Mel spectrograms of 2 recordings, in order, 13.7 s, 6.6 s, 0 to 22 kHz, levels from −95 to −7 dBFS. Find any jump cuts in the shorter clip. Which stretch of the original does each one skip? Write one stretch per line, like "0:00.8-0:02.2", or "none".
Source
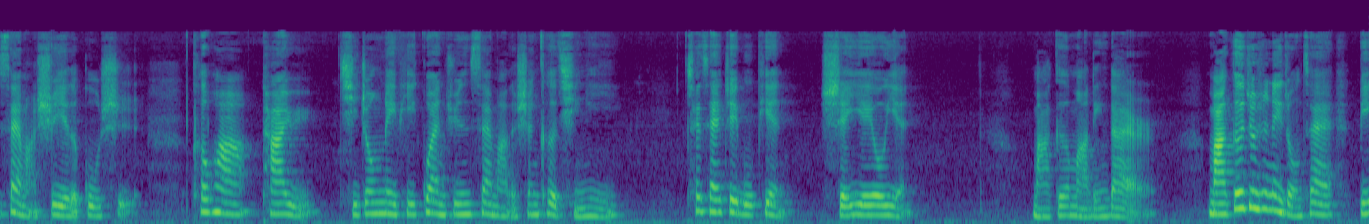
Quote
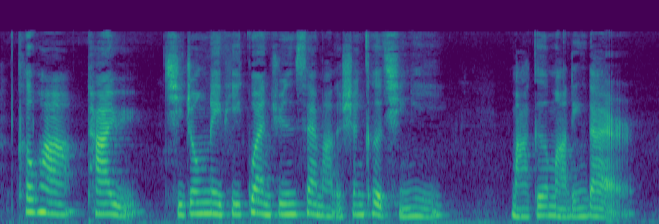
0:06.7-0:10.2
